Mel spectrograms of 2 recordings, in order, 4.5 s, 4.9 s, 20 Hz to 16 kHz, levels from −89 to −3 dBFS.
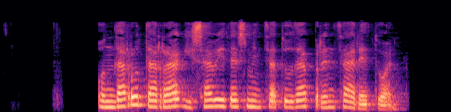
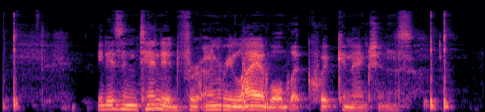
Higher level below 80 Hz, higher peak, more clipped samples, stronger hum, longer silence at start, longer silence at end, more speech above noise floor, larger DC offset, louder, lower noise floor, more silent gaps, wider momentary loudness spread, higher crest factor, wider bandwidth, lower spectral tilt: about the same, -58 dBFS vs -58 dBFS; first, 0 dBFS vs -6 dBFS; neither; neither; first, 1 s vs 0.05 s; first, 0.5 s vs 0.3 s; first, 51 dB vs 27 dB; neither; first, -16 LUFS vs -25 LUFS; first, -67 dBFS vs -51 dBFS; neither; second, 7 LU vs 13 LU; about the same, 16 dB vs 20 dB; second, 7.8 kHz vs 11.5 kHz; about the same, -5.5 dB/octave vs -6 dB/octave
